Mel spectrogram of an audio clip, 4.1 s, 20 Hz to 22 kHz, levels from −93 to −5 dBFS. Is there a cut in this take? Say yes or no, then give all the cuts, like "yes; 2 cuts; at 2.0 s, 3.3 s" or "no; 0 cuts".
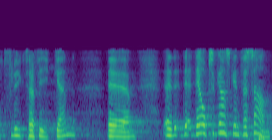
no; 0 cuts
